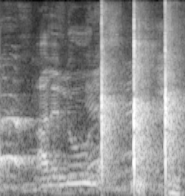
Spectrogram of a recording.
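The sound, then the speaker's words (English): A voice speaks briefly, then a group claps three sharp times in unison to praise God, in a quick steady rhythm, each clap loud and crisp with a short ringing tail. “For one, two claps.”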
